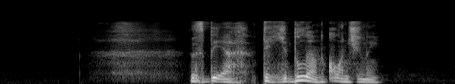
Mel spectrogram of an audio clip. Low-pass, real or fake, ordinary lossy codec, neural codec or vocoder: none; fake; none; codec, 16 kHz, 2 kbps, FunCodec, trained on LibriTTS, 25 frames a second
